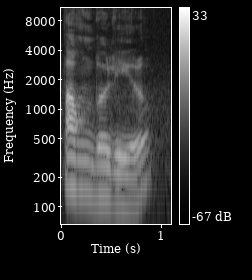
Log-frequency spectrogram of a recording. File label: "Poundoliro", pronounciations; Fourth Way; Beelzebub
